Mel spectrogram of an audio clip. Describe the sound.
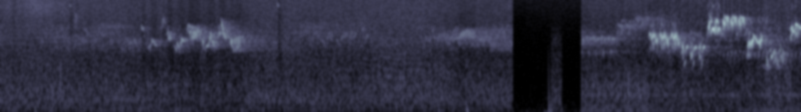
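Wilson's warbler and warbling vireo singing, their faint, high chirps and warbles rising over a steady hiss of background noise. The song grows busier toward the end after a brief dropout.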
